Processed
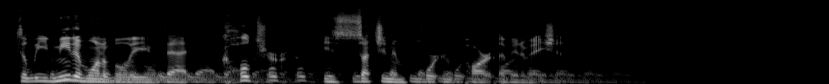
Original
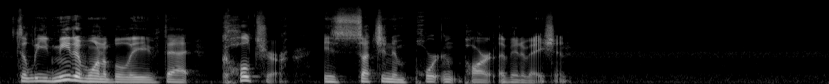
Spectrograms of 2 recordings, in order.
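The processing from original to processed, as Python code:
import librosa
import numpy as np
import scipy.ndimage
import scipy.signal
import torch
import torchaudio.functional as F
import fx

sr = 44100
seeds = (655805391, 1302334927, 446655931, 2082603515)

y = fx.bin_expand(x, sr, power=1.5)
y = scipy.signal.sosfilt(scipy.signal.butter(2, 62.0, 'highpass', fs=sr, output='sos'), y)
y = fx.high_shelf(y, sr, hz=6700.0, db=-8.0)
y = fx.echo_bbd(y, sr, ms=281, stages=1024, feedback_pct=50, wet_db=-11.0)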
